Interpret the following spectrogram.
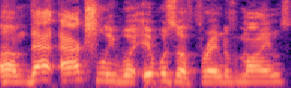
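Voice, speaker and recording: In a very clean recording with a silent background, a man with a slight Southern accent talks at a fairly quick pace with ordinary pitch variation. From Houston, Texas. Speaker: podcast host. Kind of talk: interview.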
